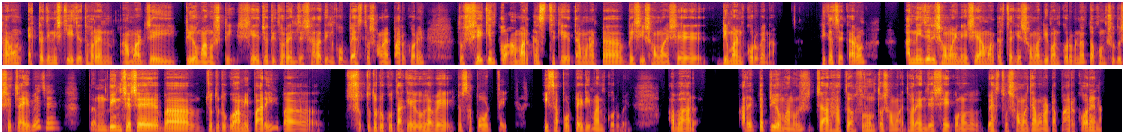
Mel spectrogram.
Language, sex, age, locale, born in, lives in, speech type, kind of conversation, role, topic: Bengali, male, 25-29, bn-BD, Bangladesh, Bangladesh, conversation, unstructured, none, ভালোবাসার মানুষের সঙ্গে একসঙ্গে সময় কাটানো কীভাবে সম্পর্ক গড়ে তোলে?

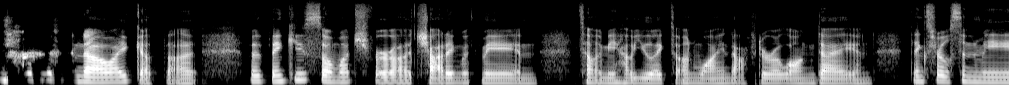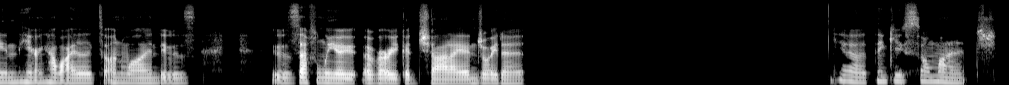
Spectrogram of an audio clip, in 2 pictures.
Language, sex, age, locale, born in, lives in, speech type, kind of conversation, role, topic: English, female, 30-34, en-US, United States, United States, conversation, unstructured, none, How do you like to unwind after a long day?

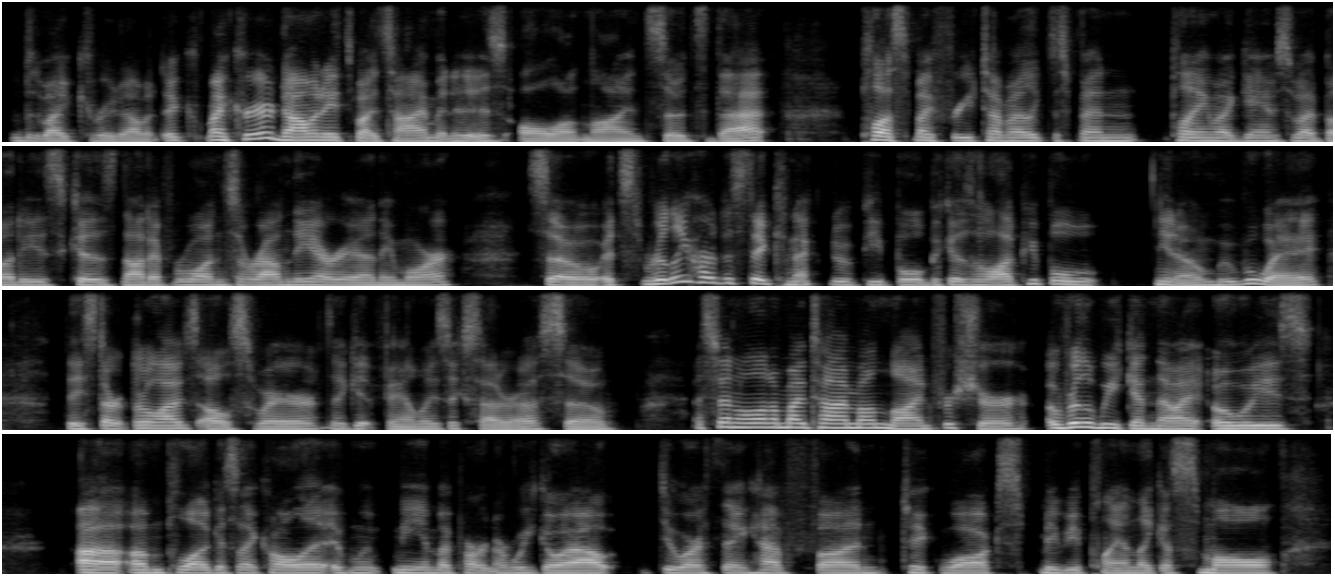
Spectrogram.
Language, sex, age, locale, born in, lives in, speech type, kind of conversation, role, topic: English, female, 25-29, en-US, United States, United States, conversation, unstructured, none, How can you balance tech, time, and sleep to feel more connected?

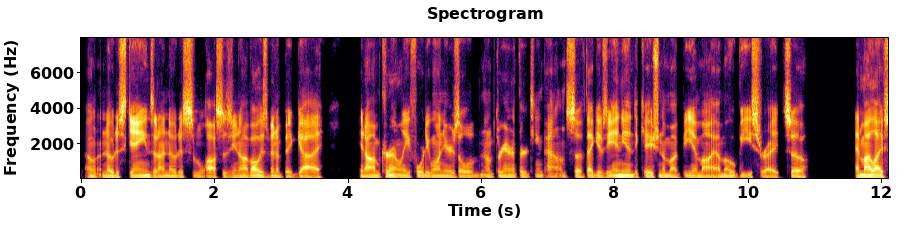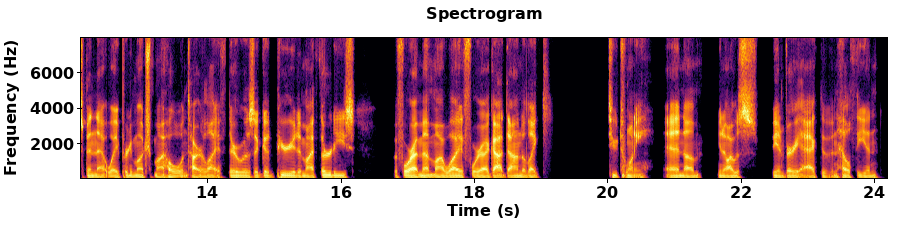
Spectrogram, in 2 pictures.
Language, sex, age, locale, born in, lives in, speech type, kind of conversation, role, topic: English, male, 40-44, en-US, United States, United States, conversation, unstructured, none, What small rituals start or end your day, and why do they matter to you?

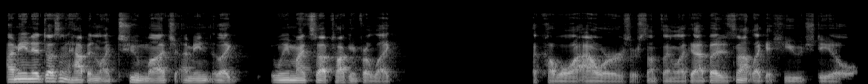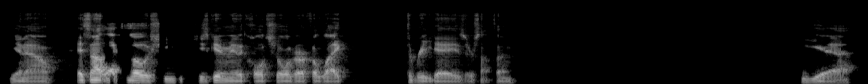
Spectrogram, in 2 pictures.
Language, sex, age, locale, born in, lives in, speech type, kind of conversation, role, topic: English, male, 40-44, en-US, United States, United States, conversation, advice, user, How can I apologize and rebuild trust after saying harsh words in anger?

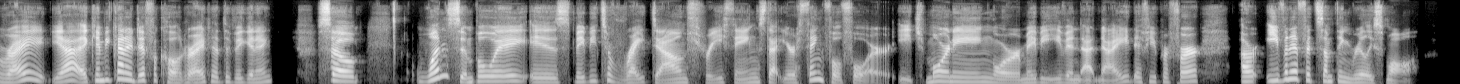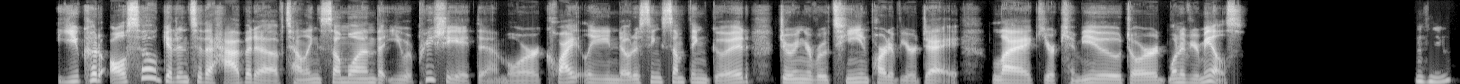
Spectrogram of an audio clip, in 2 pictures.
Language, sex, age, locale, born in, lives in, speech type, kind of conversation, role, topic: English, female, 30-34, en-US, United States, United States, read, expert-assistant, expert, What are the benefits of practicing gratitude every day?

